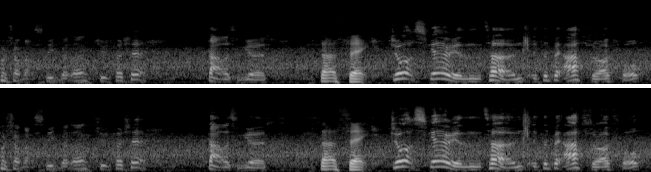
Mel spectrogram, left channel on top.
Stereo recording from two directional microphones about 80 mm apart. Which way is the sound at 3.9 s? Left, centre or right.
Centre.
